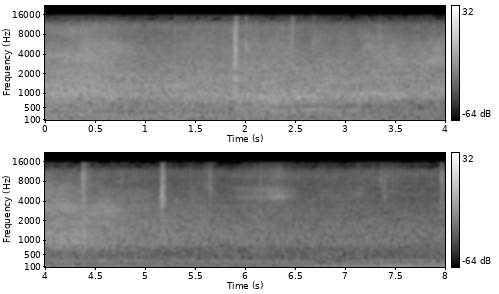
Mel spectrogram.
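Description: Road traffic going by: a vehicle passes in the first few seconds and fades away, over a steady traffic hum, with a few light clicks.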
